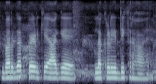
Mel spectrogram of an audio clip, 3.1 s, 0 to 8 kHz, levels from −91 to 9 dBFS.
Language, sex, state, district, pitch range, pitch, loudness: Hindi, male, West Bengal, Alipurduar, 145-155 Hz, 150 Hz, -16 LUFS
